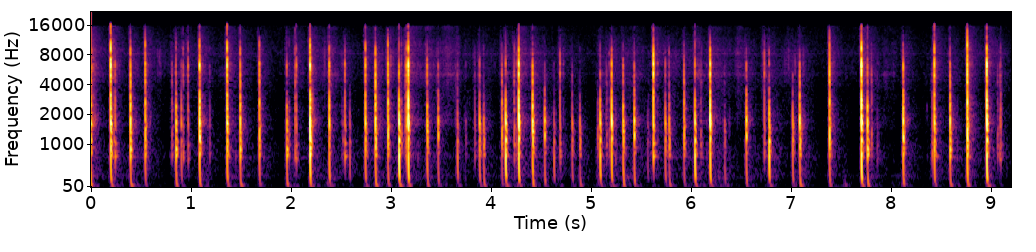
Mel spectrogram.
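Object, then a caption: Plastic cups. Long fingernails tap on plastic cups, making dozens of quick, dry clicks in irregular bursts. Each tap is bright and very short, with no low-end thump.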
